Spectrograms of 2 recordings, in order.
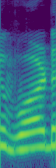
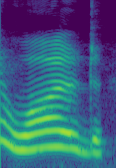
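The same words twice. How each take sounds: First: "वर्ड" without an L, "vurd"; "वर्ड" as in "word"; wrong reading. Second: "वर्ल्ड" with the L sounded before D; "वर्ल्ड" with a clear L; correct reading. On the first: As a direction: say "वर्ड" with no L before the D. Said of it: "वर्ड नहीं है". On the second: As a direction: say "वर्ल्ड" as "vurld". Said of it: "वर्ल्ड है ये". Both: Shown as a demonstration.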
